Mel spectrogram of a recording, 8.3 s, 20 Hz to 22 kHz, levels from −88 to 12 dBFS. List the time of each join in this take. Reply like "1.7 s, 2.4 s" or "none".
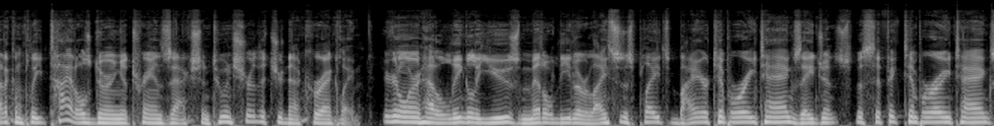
2.4 s, 3.1 s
